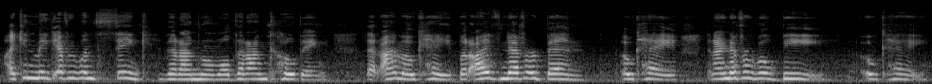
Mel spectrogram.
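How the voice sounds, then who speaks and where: Woman acting a despairing, confessional young woman, fairly high. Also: steady tone, a little slow, hardly any pauses, a little mellow, lightly acted. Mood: resigned, anguished. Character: depressed, despairing young woman confiding bleakly. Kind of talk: amateur dramatic stage monologue. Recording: noisy iPod recording.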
